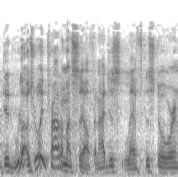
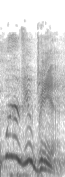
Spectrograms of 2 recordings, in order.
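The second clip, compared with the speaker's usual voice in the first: mock disbelief. His retorted quote to wife.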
